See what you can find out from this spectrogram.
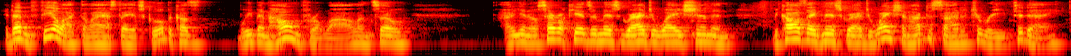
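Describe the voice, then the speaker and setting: A man's voice: mid-range voice, lively intonation, moderate pace, muffled recording. A man hosting story time, reading a picture book aloud to children with playful, self-deprecating, chatty asides.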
